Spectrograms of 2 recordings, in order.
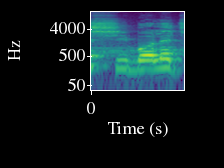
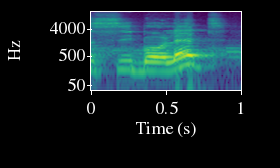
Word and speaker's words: Schibboleth: Donc si tu n'arrives pas à bien prononcer Shiboleth, tu prononces Siboleth, cela veut dire que tu es un étranger.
